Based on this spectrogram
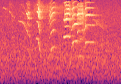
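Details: Courting male Carib grackle singing to his mate, giving a jumble of sharp high downward-sweeping notes and squeaky whistles, with a denser burst of crackling high notes near the end.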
